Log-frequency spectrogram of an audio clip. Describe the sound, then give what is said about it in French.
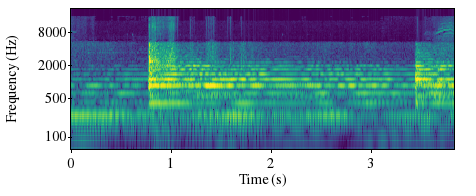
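Church bells of the village of Uruf, 40 km southwest of Nancy, ring out loudly at night in December 1956, the parish priest pulling the rope inside the church; two fresh strikes about three seconds apart, each leaving a rich, sustained hum of overtones that lingers between them. No voices. “Dans ce village, cette nuit-là, les cloches sonnent.”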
